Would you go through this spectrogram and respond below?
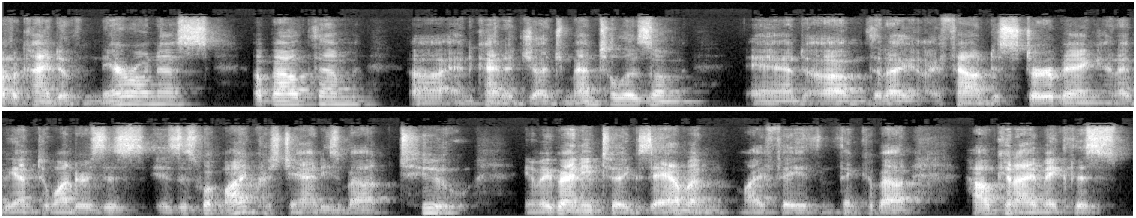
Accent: Connecticut, United States; So basically, I grew up in Connecticut, in a suburb of New York, and my father initially, you know, commuted to the city.

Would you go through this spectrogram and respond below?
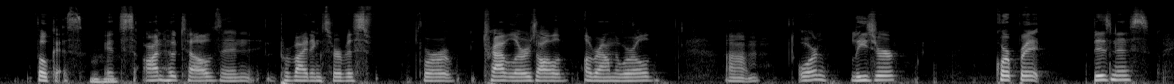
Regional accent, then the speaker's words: Destin, Florida, United States; also born or lived in Pensacola; I'm originally from Pensacola, raised in Destin, Florida, which is in the panhandle between Panama City and Pensacola.

